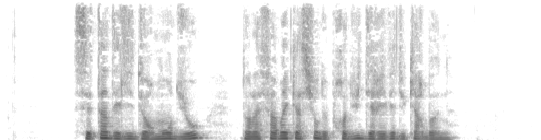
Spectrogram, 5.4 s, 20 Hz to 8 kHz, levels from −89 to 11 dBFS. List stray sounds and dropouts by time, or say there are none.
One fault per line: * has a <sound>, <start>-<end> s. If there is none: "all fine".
all fine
